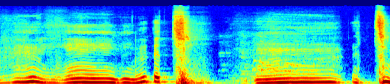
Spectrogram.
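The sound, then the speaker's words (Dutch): A voice imitates a little lamb with a cold lying beside a tent: two wavering, nasal bleats, each followed by a sharp, wet snuffling sniff, fairly loud. “En daarnaast een klein lammetje met een snotvalling.”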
